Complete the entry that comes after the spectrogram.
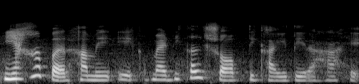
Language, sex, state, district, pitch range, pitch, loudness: Hindi, female, Madhya Pradesh, Dhar, 190-245 Hz, 205 Hz, -18 LUFS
